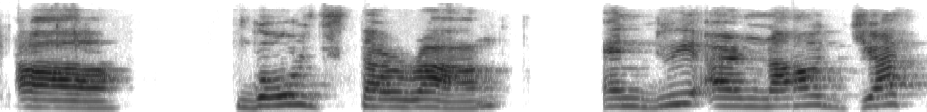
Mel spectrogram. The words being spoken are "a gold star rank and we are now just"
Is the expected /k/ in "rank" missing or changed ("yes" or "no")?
yes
